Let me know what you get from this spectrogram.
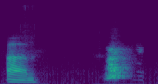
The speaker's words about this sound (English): Sorry, my dogs are barking.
